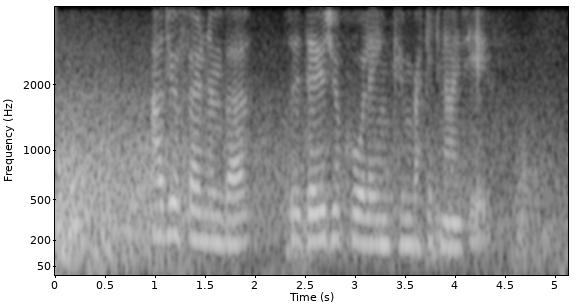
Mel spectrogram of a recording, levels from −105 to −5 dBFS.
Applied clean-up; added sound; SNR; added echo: none; Thunder / Rain; 2 dB; reverberation time 1.1 s.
